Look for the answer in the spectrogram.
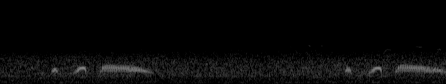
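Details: Calls of a spot-winged pigeon: a brief low note, a short hiccup note, then a longer drawn-out note sliding gently downward, repeated twice with quiet pauses and faint background noise.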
